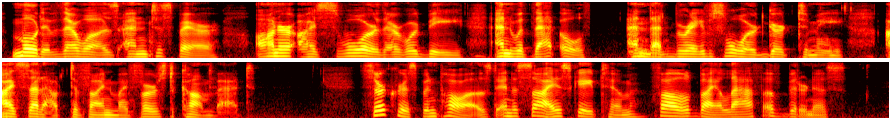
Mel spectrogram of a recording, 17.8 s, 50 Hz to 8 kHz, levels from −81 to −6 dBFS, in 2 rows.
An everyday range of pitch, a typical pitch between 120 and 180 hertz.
Yes: average, 4.8 semitones; medium, 140 Hz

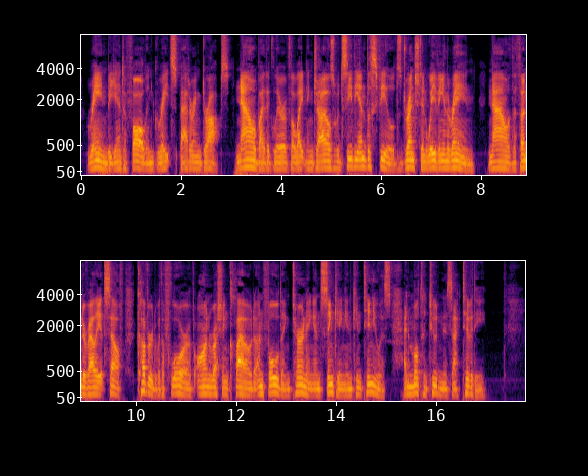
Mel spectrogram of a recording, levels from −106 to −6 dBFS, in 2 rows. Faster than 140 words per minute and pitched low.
Yes: average, 160 wpm; low, 100 Hz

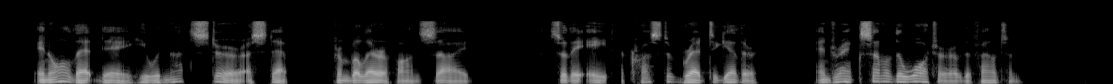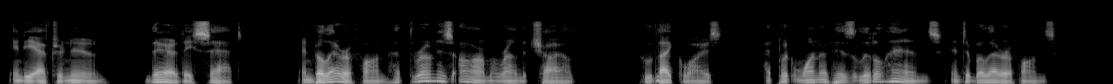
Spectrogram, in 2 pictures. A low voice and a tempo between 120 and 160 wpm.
Yes: very low, 90 Hz; average, 150 wpm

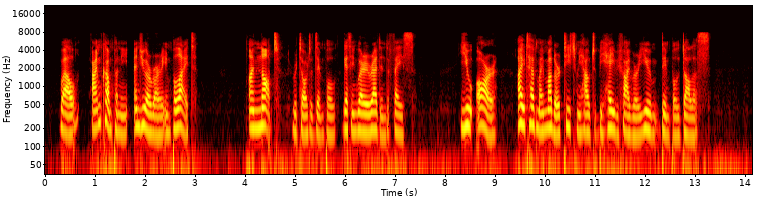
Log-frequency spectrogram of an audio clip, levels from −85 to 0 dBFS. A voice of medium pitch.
Yes: medium, 175 Hz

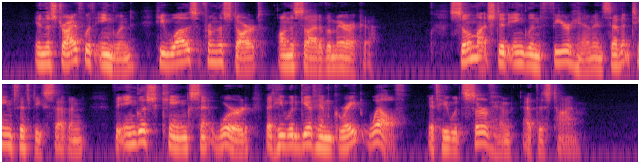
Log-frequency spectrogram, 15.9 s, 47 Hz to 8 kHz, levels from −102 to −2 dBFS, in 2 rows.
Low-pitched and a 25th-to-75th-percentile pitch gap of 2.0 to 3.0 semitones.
No: low, 130 Hz; average, 5.2 semitones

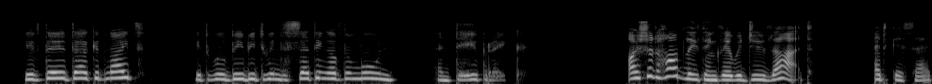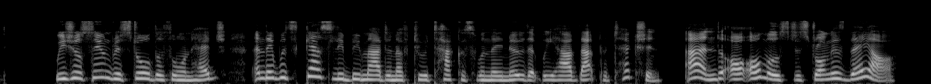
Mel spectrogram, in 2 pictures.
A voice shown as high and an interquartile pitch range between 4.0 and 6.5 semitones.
Yes: high, 230 Hz; average, 4.9 semitones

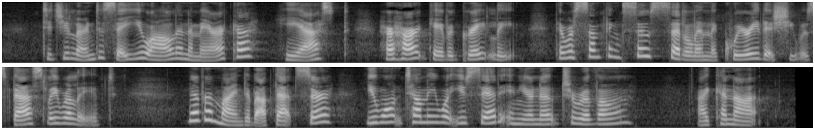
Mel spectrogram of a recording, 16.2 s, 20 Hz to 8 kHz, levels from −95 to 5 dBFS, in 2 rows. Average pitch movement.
No: wide, 6.3 semitones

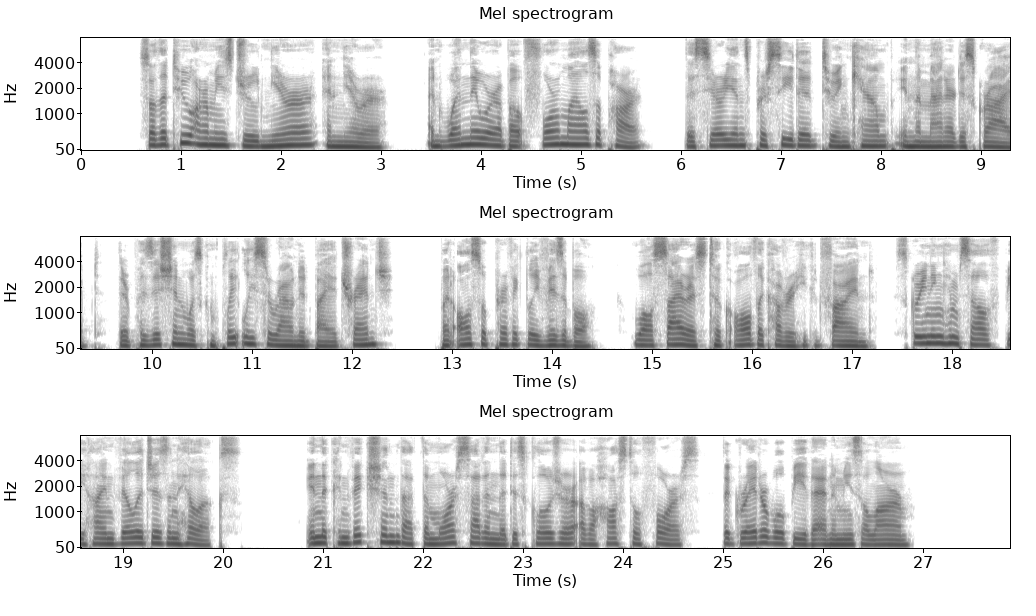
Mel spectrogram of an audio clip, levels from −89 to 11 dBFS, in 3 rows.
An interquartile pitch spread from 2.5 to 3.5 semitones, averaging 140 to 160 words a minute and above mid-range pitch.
No: average, 3.2 semitones; average, 155 wpm; medium, 140 Hz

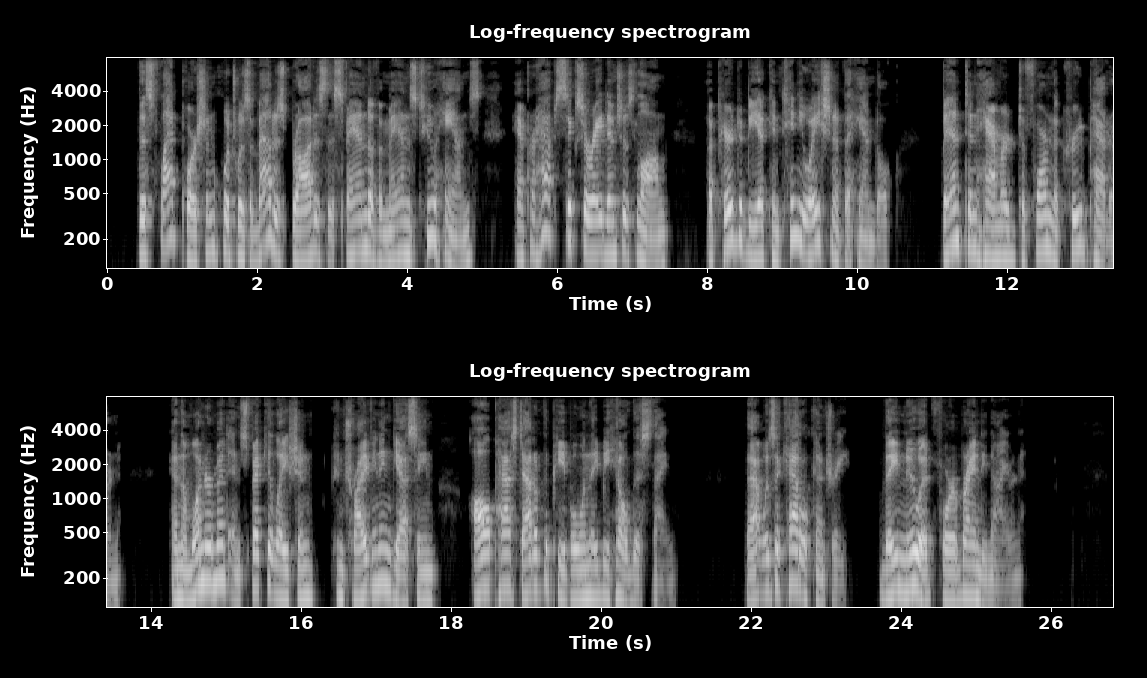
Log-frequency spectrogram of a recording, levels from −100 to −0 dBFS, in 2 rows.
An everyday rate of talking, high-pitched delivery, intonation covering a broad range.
No: average, 155 wpm; low, 135 Hz; wide, 6.0 semitones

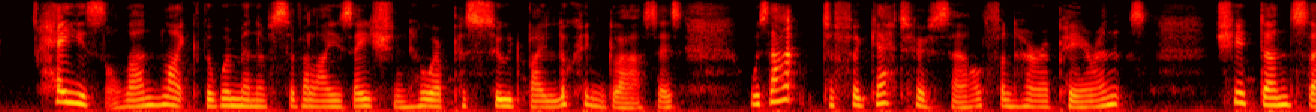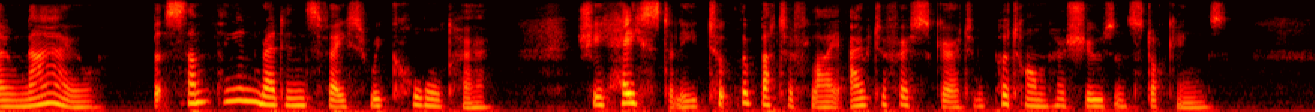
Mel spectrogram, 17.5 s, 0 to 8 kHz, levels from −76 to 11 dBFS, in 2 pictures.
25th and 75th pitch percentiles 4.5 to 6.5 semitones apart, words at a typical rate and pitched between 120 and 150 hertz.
No: average, 4.8 semitones; average, 165 wpm; medium, 175 Hz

